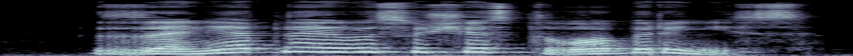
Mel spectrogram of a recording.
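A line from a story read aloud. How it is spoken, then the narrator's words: Casual tone. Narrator (Russian): продолжал непринужденным тоном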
